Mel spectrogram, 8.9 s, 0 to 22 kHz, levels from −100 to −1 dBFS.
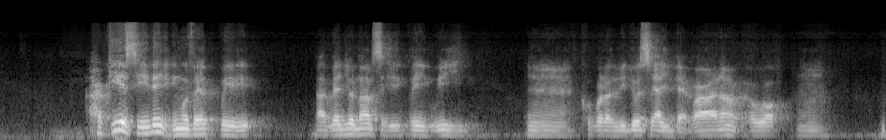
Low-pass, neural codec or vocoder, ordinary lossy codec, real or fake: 10.8 kHz; codec, 16 kHz in and 24 kHz out, 0.6 kbps, FocalCodec, streaming, 2048 codes; Opus, 16 kbps; fake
